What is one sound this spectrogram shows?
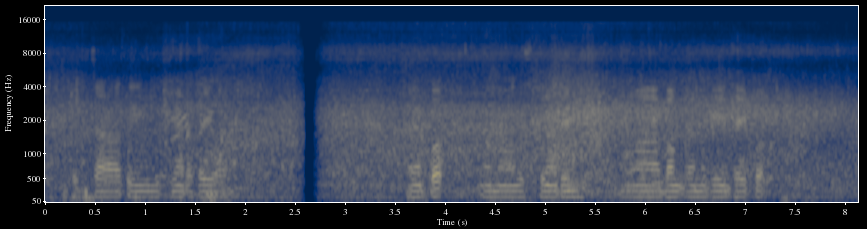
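A young man speaks close to the microphone.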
